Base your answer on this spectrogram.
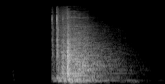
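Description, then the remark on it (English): A woman's front door swings shut as she turns back into her house, a single solid thud, fairly loud, its brief rumble fading over about a second with no voices. “then turns back into her house and closes the door.”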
